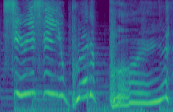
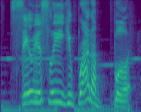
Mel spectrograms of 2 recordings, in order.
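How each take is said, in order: First: It is read in a put-on Natsuki voice. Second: It is read in the speaker's natural voice.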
